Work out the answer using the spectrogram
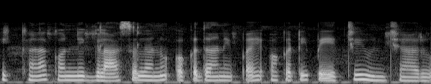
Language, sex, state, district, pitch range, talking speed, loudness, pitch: Telugu, female, Andhra Pradesh, Guntur, 170-200 Hz, 95 wpm, -18 LUFS, 190 Hz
